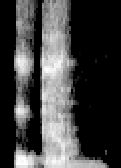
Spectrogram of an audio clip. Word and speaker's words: Om: Le troisième œil qui va être le Om, donc O-M, Om.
